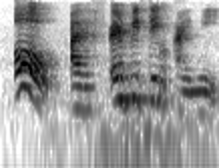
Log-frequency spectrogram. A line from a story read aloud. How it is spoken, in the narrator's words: he said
